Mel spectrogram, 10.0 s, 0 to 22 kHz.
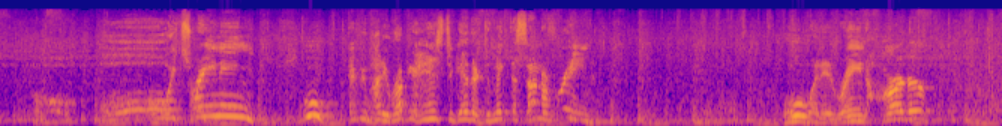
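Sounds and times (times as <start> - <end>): quiet music with low tone: 0.0 - 10.0
hands rubbing together: 2.0 - 10.0.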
